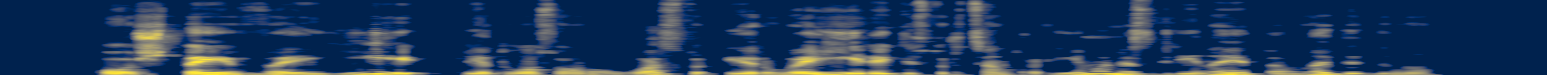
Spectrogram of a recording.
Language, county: Lithuanian, Vilnius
